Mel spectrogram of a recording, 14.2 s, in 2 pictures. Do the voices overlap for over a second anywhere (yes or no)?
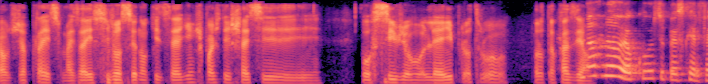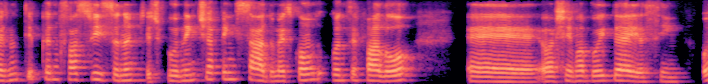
no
